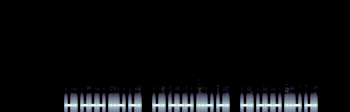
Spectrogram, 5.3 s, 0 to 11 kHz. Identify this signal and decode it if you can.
Morse code, heard as a keyed tone, about 40 wpm, 700 Hz. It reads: NOUN NOUN NOUN
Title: Top 500 Words Repeated 40wpm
